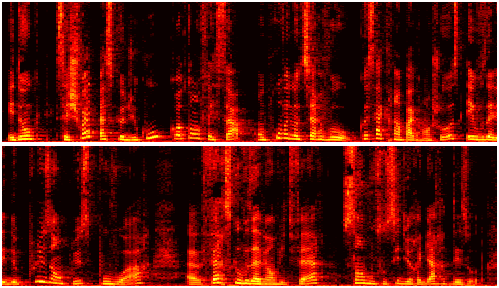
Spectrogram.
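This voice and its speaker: A woman hosting a motivational podcast, speaking directly to the listener in an animated, coaxing way and acting out inner thoughts. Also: medium pitch, a little fast. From France. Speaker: podcast host and coach.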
